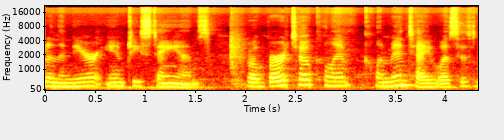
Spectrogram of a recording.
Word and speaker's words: Roberto Clemente: Roberto, let's see, Clement. It echoed in the near empty stands. Roberto Clemente was his name, and this is pronounced Roberto Clemente.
